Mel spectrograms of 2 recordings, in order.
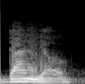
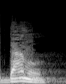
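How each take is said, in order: First: The name is said with two syllables. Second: The name is squeezed into one syllable. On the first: This is the English form. "The English word at least two" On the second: This is the older American form. "That's the way Americans pronounced it"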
